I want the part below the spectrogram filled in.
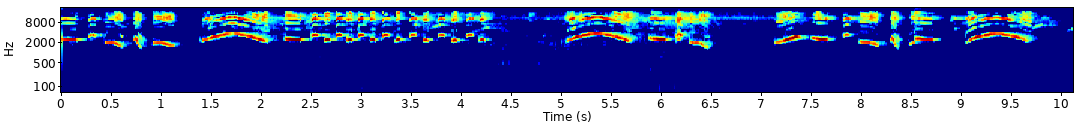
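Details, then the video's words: Oriental magpie-robin in a relaxed singing session, used as a tutor recording to prompt reluctant magpie-robins to sing: loud, clear whistled arches rising and falling, alternating with quick stuttered trilled runs, in bursts separated by short pauses. "KICAU KACER SANTAI COCOK BUAT MASTERAN KACER MALAS BUNYI"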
